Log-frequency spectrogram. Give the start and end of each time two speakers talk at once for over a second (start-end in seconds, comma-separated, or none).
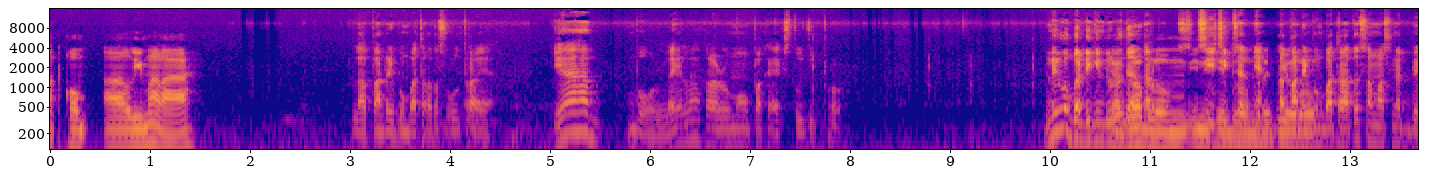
10.6-12.7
